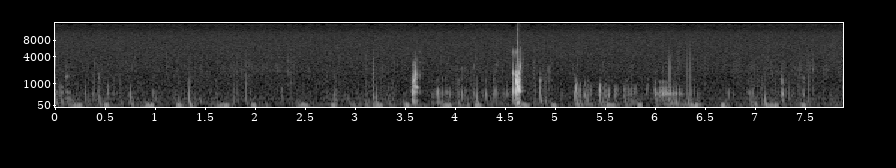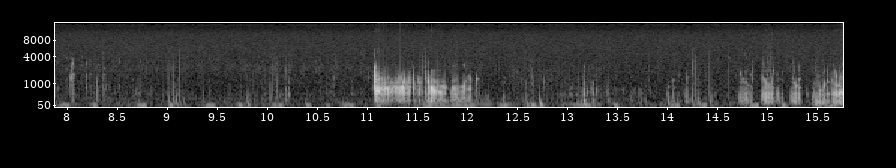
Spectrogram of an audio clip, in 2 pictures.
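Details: Loud stomach growling after eating a lot of food and drinking soda: loud gurgling, bubbling and groaning bowel sounds (borborygmi).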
